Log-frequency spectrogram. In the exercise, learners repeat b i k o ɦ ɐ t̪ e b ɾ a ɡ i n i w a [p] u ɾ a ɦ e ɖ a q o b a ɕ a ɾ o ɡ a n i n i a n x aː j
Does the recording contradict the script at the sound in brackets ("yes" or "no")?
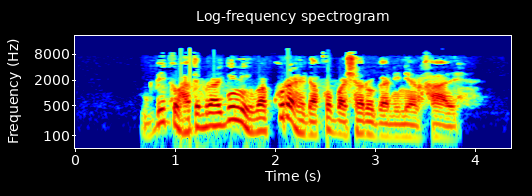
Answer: yes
